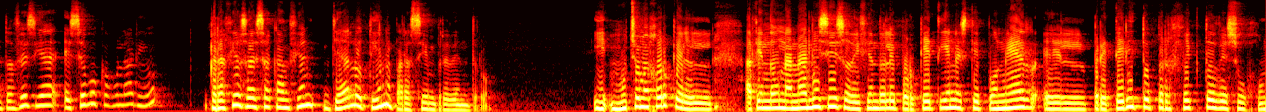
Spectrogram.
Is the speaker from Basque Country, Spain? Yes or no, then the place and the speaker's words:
no; La Felguera, Asturias, Spain; me llevó mi madre, la pobre, hasta Oviedo, yo soy de La Felguera, me llevó hasta Oviedo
